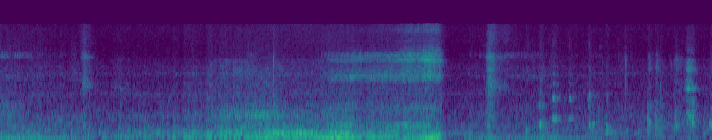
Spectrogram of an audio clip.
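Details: A low, rattling snore swells over several seconds and then stops, with quiet room noise after, from a sleeper said to snore like his grandpa; snoring.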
